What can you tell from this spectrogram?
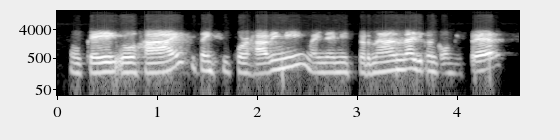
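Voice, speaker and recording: A woman talks with a Spanish accent. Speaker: nutritionist and researcher. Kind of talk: interview.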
